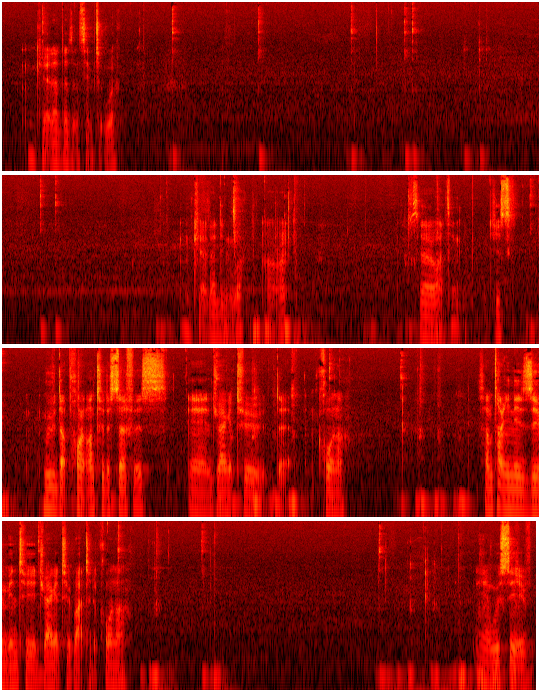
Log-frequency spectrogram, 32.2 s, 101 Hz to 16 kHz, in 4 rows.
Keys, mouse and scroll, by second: 6.9-8.6 scroll down 1, 8.6 click, 10.4-11.3 scroll down 1, 11.3 scroll up 1, 11.9 shift+middle click, 13.5 scroll up 1, 14.1-15.8 scroll down 1, 15.9 click, 17.7 click, 19.4-21.0 scroll down 1, 21.0 click, 22.3-22.8 scroll down 1, 24.7-26.4 drag, 26.4-27.1 scroll down 1, 27.1-29.8 drag, 30.2-30.6 scroll up 1, 31.0 shift+middle click, 31.4 scroll down 1.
